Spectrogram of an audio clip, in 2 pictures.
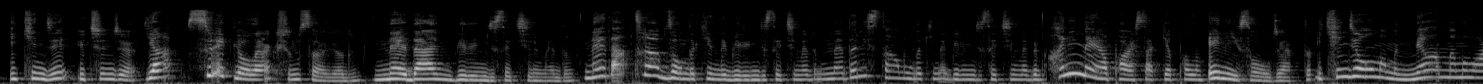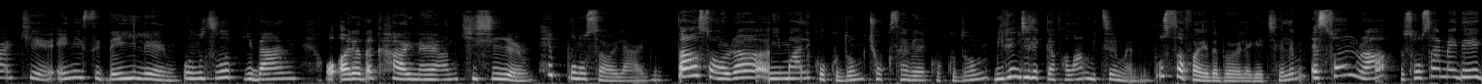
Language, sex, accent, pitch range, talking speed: Turkish, female, native, 220-300 Hz, 125 wpm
